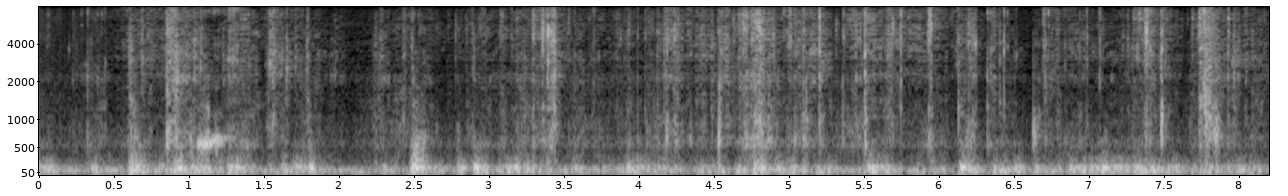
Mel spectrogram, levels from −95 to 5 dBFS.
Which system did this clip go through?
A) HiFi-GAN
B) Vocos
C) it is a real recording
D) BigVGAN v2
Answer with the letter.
A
